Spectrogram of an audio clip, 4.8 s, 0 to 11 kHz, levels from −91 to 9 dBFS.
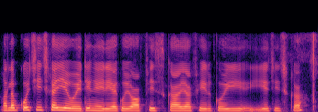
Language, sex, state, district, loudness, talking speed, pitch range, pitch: Hindi, female, Chandigarh, Chandigarh, -16 LUFS, 225 wpm, 190-230 Hz, 195 Hz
